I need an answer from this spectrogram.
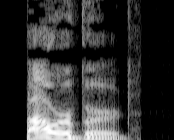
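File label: "bowerbird", English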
